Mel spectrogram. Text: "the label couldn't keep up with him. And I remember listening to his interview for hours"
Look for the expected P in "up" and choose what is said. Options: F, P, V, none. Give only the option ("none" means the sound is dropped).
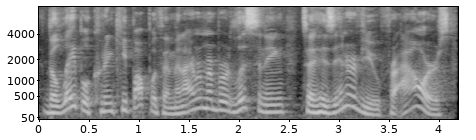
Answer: P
